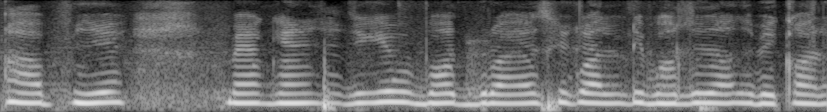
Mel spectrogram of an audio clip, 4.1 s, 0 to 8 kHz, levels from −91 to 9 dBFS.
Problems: constant background noise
